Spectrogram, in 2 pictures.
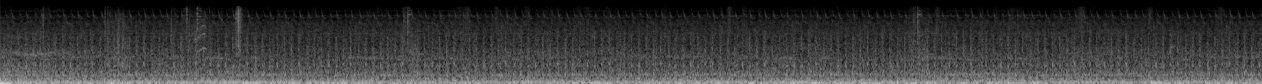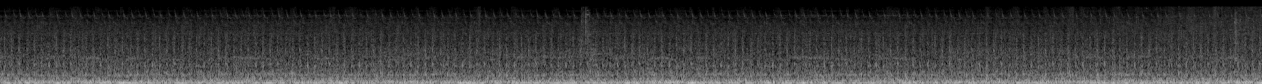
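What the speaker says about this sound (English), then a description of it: "I'm waiting for the helicopter to leave" A helicopter in the video game Metal Gear Solid V on PS5 hovers with a steady continuous rotor drone, with scattered bursts of gunfire and faint impacts over roughly twenty-five seconds.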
